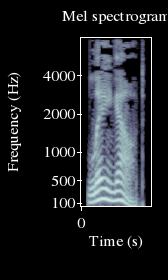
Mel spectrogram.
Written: laying out

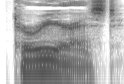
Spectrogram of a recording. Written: careerist

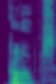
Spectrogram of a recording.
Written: cops

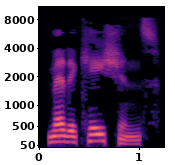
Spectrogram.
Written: medications

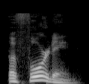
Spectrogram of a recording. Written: affording

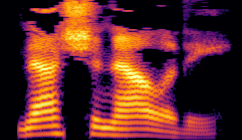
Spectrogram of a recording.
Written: nationality

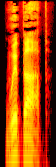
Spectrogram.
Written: whip up

